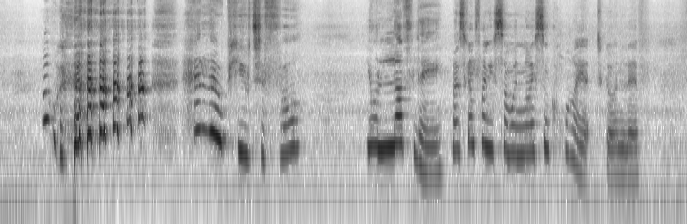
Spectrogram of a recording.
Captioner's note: laughing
